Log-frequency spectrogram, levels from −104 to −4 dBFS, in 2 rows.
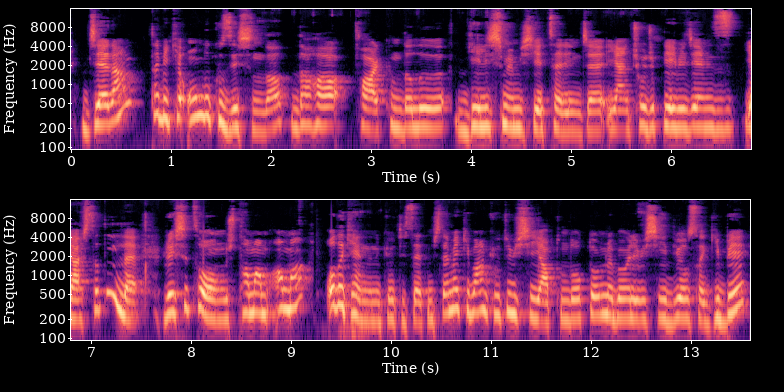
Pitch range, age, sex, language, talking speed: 210-270 Hz, 30-49, female, Turkish, 165 wpm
